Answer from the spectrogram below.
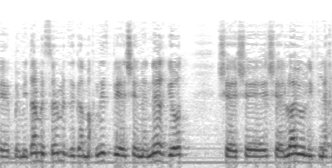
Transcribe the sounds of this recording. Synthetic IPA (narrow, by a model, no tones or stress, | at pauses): ebe̞midame̞sujemet̪zeɡamːaχnisbieʃenene̞ʁɡijo̞t̪ | ʃeʃeʃelo̞ajulifne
